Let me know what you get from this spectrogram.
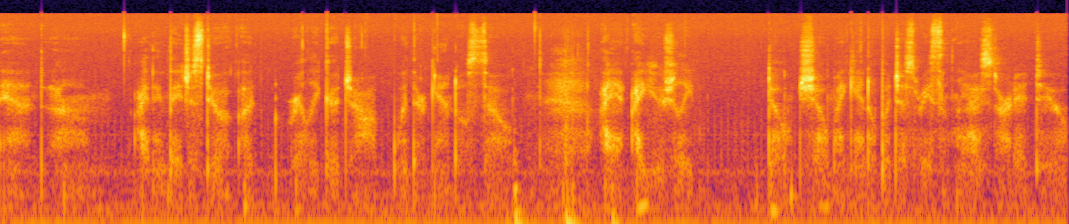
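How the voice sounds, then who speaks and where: A woman's voice: a little slow, low-quality recording. Female ASMR creator, fully whispered delivery, informal, opinionated, loosely rambling product-review style.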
